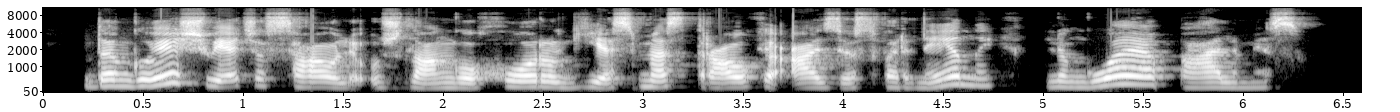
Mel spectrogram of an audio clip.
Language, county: Lithuanian, Panevėžys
